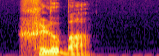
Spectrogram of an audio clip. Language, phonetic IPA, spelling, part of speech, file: Polish, [ˈxluba], chluba, noun, Pl-chluba.ogg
